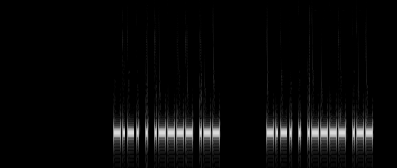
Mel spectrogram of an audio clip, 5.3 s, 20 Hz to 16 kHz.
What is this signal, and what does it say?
Morse code, heard as a keyed tone, about 40 wpm, 700 Hz. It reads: CE1W CE1W
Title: DXCC-100 Call Signs - 4 Characters - Repeated 2x - 40wpm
